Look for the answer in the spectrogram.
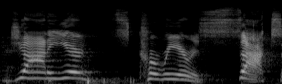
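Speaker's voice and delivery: mock a whiny wife sneering at her husband; mocking Amber. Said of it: "She's like".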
